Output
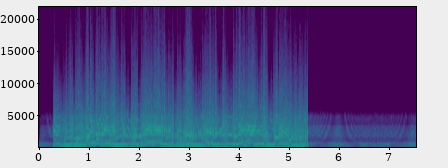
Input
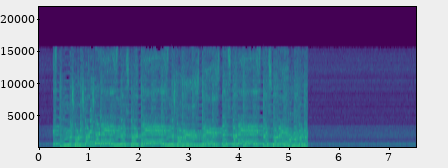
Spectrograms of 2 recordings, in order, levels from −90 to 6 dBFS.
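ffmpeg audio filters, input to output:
ffmpeg -i in.wav -af "aresample=11025,asoftclip=type=hard:threshold=-27.5dB,aresample=44100,aphaser=in_gain=1:out_gain=1:delay=2:decay=0.49:speed=0.67:type=sinusoidal,asoftclip=type=tanh:threshold=-34dB,adynamicequalizer=threshold=0.00251:dfrequency=1600:dqfactor=0.7:tfrequency=1600:tqfactor=0.7:attack=5:release=100:ratio=0.375:range=3.5:mode=boostabove:tftype=highshelf,volume=-5.5dB" out.wav

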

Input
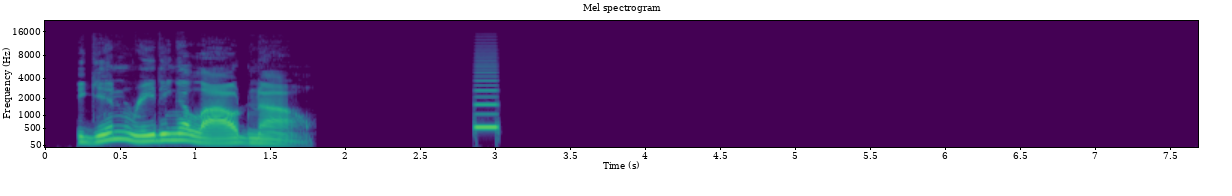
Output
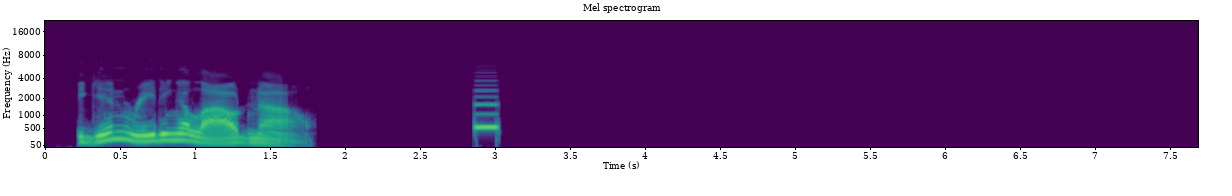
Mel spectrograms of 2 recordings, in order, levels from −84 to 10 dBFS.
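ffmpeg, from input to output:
ffmpeg -i in.wav -af "lowpass=1300,volume=2dB" out.wav

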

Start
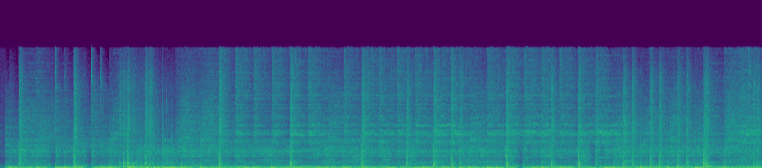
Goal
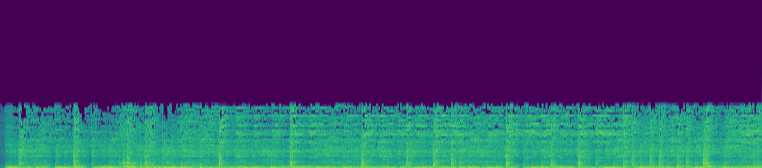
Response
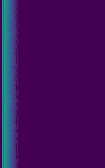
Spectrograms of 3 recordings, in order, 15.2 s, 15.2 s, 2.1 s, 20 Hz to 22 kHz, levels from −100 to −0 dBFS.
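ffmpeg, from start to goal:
-filter_complex "[0:a]aresample=22050,aresample=44100,asplit=2[link_01][link_02];[1:a]atrim=start_sample=2205,highshelf=frequency=5800:gain=11.5[link_03];[link_02][link_03]afir=irnorm=-1:irlink=0,volume=-8dB[link_04];[link_01][link_04]amix=inputs=2:normalize=0,asettb=1/sr,asplit=3[link_05][link_06][link_07];[link_05]atrim=end=1.924[link_08];[link_06]atrim=start=1.92:end=2.46,asetpts=PTS-STARTPTS,afade=type=in:duration=0.004:curve=qsin,afade=type=out:start_time=0.536:duration=0.004:curve=qsin,adynamicsmooth=sensitivity=4.5:basefreq=7100[link_09];[link_07]atrim=start=2.456[link_10];[link_08][link_09]acrossfade=duration=0.004:curve1=hsin:curve2=qsin[link_11];[link_11][link_10]acrossfade=duration=0.004:curve1=qsin:curve2=hsin,adynamicequalizer=threshold=0.0126:dfrequency=180:dqfactor=0.86:tfrequency=180:tqfactor=0.86:attack=5:release=100:ratio=0.375:range=2.5:mode=cutabove:tftype=bell,volume=9dB" -ar 44100 -c:a libmp3lame -b:a 32k

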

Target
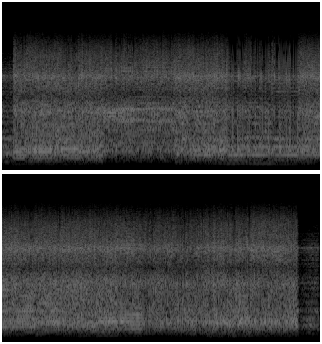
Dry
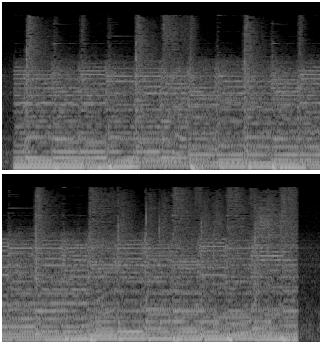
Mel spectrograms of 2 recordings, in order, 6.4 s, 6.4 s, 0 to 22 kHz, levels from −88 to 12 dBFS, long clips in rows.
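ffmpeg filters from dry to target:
ffmpeg -i in.wav -filter_complex "[0:a]aecho=1:1:5.3:0.83,alimiter=limit=-21.5dB:level=0:latency=1:release=235,acompressor=threshold=-34dB:ratio=8,asettb=1/sr,asplit=3[link_01][link_02][link_03];[link_01]atrim=end=1.014[link_04];[link_02]atrim=start=1.01:end=1.73,asetpts=PTS-STARTPTS,afade=type=in:duration=0.004:curve=qsin,afade=type=out:start_time=0.716:duration=0.004:curve=qsin,aeval=exprs='val(0)*sin(2*PI*1400*n/s)':channel_layout=same[link_05];[link_03]atrim=start=1.726[link_06];[link_04][link_05]acrossfade=duration=0.004:curve1=hsin:curve2=qsin[link_07];[link_07][link_06]acrossfade=duration=0.004:curve1=qsin:curve2=hsin,asplit=3[link_08][link_09][link_10];[link_08]afade=type=out:start_time=2.24:duration=0.02[link_11];[link_09]aeval=exprs='0.15*(cos(1*acos(clip(val(0)/0.15,-1,1)))-cos(1*PI/2))+0.015*(cos(2*acos(clip(val(0)/0.15,-1,1)))-cos(2*PI/2))+0.0168*(cos(3*acos(clip(val(0)/0.15,-1,1)))-cos(3*PI/2))':channel_layout=same,afade=type=in:start_time=2.24:duration=0.02,afade=type=out:start_time=2.95:duration=0.02[link_12];[link_10]afade=type=in:start_time=2.95:duration=0.02[link_13];[link_11][link_12][link_13]amix=inputs=3:normalize=0,aeval=exprs='(mod(47.3*val(0)+1,2)-1)/47.3':channel_layout=same,asplit=3[link_14][link_15][link_16];[link_14]afade=type=out:start_time=4.57:duration=0.02[link_17];[link_15]aeval=exprs='val(0)*sin(2*PI*47*n/s)':channel_layout=same,afade=type=in:start_time=4.57:duration=0.02,afade=type=out:start_time=5.19:duration=0.02[link_18];[link_16]afade=type=in:start_time=5.19:duration=0.02[link_19];[link_17][link_18][link_19]amix=inputs=3:normalize=0,highpass=frequency=390:width=0.5412,highpass=frequency=390:width=1.3066,equalizer=frequency=480:width_type=q:width=4:gain=7,equalizer=frequency=1500:width_type=q:width=4:gain=6,equalizer=frequency=2200:width_type=q:width=4:gain=-8,equalizer=frequency=3500:width_type=q:width=4:gain=8,lowpass=frequency=6400:width=0.5412,lowpass=frequency=6400:width=1.3066,volume=-2dB" out.wav

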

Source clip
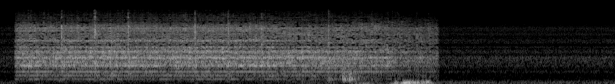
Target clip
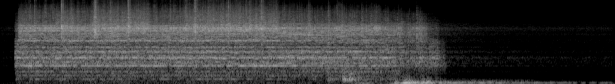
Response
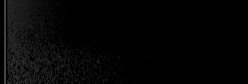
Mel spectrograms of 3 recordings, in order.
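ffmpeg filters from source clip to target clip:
-filter_complex "[0:a]acrossover=split=370|3000[link_01][link_02][link_03];[link_02]acompressor=threshold=-34dB:ratio=2[link_04];[link_01][link_04][link_03]amix=inputs=3:normalize=0,asplit=2[link_05][link_06];[1:a]atrim=start_sample=2205,lowshelf=frequency=330:gain=-3[link_07];[link_06][link_07]afir=irnorm=-1:irlink=0,volume=-5dB[link_08];[link_05][link_08]amix=inputs=2:normalize=0,afwtdn=0.02,asoftclip=type=tanh:threshold=-23.5dB,bass=frequency=250:gain=0,treble=frequency=4000:gain=15,asplit=2[link_09][link_10];[link_10]adelay=16,volume=-7.5dB[link_11];[link_09][link_11]amix=inputs=2:normalize=0"

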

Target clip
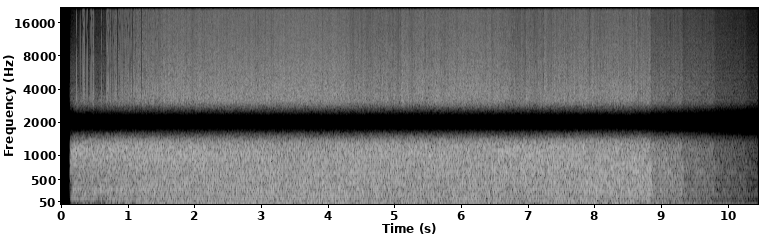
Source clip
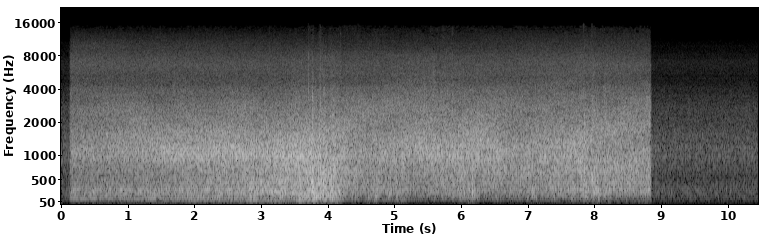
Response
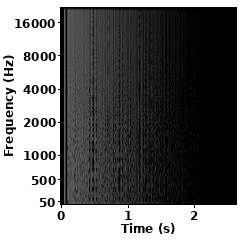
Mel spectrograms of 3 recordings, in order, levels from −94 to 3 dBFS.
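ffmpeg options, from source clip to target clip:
-filter_complex "[0:a]bandreject=frequency=50:width_type=h:width=6,bandreject=frequency=100:width_type=h:width=6,bandreject=frequency=150:width_type=h:width=6,bandreject=frequency=200:width_type=h:width=6,bandreject=frequency=250:width_type=h:width=6,bandreject=frequency=300:width_type=h:width=6,bandreject=frequency=350:width_type=h:width=6,bandreject=frequency=400:width_type=h:width=6,afwtdn=0.0316,lowpass=5600,highshelf=frequency=4000:gain=8,asplit=2[link_01][link_02];[link_02]alimiter=limit=-14.5dB:level=0:latency=1:release=277,volume=-1.5dB[link_03];[link_01][link_03]amix=inputs=2:normalize=0,aeval=exprs='sgn(val(0))*max(abs(val(0))-0.0075,0)':channel_layout=same,flanger=delay=18:depth=2.1:speed=2.9,aeval=exprs='(mod(8.91*val(0)+1,2)-1)/8.91':channel_layout=same,asuperstop=centerf=2000:order=12:qfactor=1.1,aecho=1:1:477|954|1431|1908:0.355|0.121|0.041|0.0139,asplit=2[link_04][link_05];[1:a]atrim=start_sample=2205,adelay=143[link_06];[link_05][link_06]afir=irnorm=-1:irlink=0,volume=-14dB[link_07];[link_04][link_07]amix=inputs=2:normalize=0,adynamicequalizer=threshold=0.01:dfrequency=1700:dqfactor=0.7:tfrequency=1700:tqfactor=0.7:attack=5:release=100:ratio=0.375:range=2:mode=cutabove:tftype=highshelf,volume=4.5dB"

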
